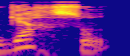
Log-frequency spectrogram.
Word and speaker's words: garçon: Remember when we get this cédille beneath the C, it will give you the pronunciation S of C. So instead of K, as it should be with O, okay?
